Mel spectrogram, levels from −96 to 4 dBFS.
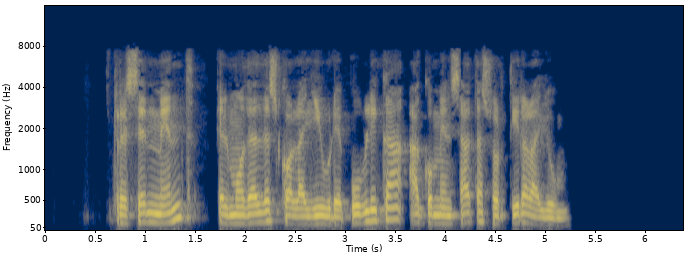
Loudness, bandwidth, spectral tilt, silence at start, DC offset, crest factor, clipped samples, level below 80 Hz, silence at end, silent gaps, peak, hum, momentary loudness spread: -17 LUFS; 7.8 kHz; -4.5 dB/octave; 0.7 s; under 0.1%; 16 dB; under 0.1%; -60 dBFS; 1.15 s; 1.66-1.72 s; -2 dBFS; none; 6 LU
